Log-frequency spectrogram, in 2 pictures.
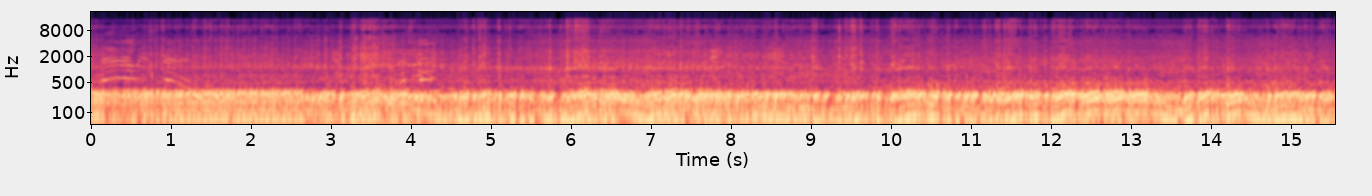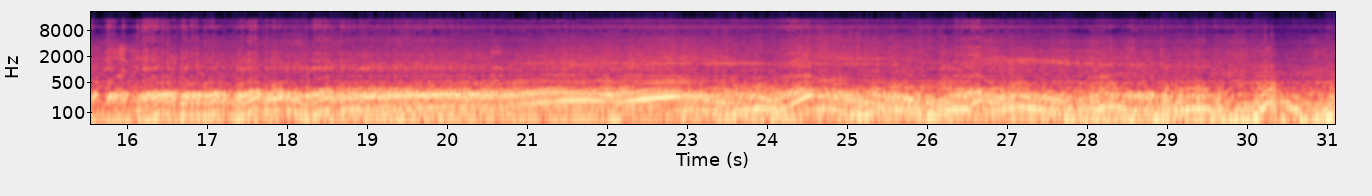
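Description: Twin-turbo LS V8 engine running steadily, with the revs rising and falling a few times about two-thirds of the way through.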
